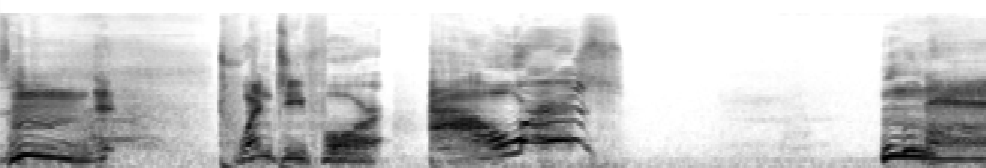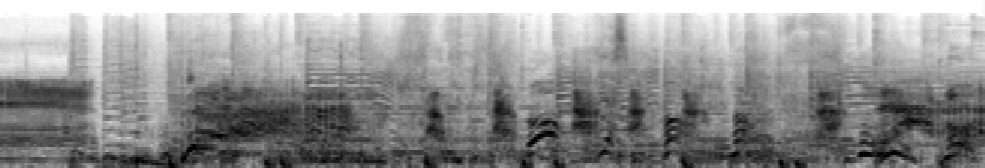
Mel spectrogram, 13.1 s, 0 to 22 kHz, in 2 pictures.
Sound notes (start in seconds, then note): 7.6 both growling hungrily; 10.9 slurping and grunting eagerly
